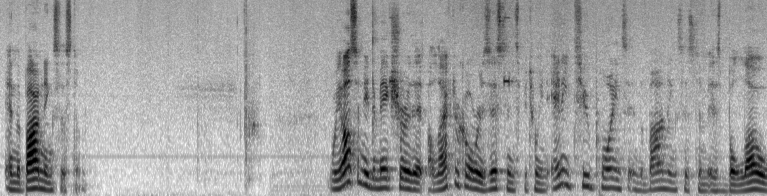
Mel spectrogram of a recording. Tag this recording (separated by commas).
Speech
